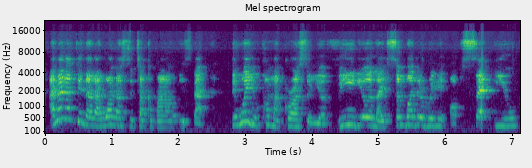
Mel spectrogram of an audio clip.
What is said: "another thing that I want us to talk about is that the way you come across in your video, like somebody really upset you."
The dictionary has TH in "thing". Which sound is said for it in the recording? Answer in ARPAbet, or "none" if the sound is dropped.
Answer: TH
